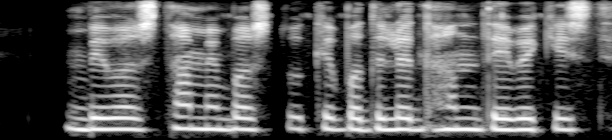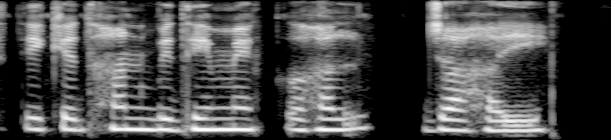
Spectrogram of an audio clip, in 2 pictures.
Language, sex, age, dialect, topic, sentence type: Magahi, female, 41-45, Central/Standard, banking, statement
